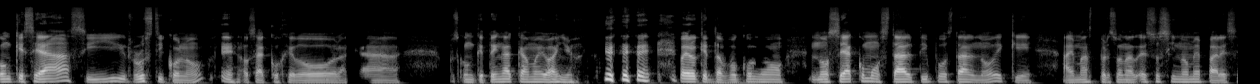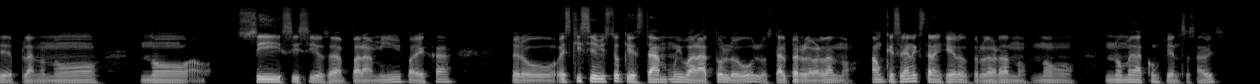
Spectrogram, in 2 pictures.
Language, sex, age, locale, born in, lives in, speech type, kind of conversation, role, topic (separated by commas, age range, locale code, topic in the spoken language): Spanish, male, 20-24, es-MX, Mexico, Mexico, conversation, advice, user, ¿Cómo puedo viajar con un presupuesto ajustado sin sacrificar la diversión?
